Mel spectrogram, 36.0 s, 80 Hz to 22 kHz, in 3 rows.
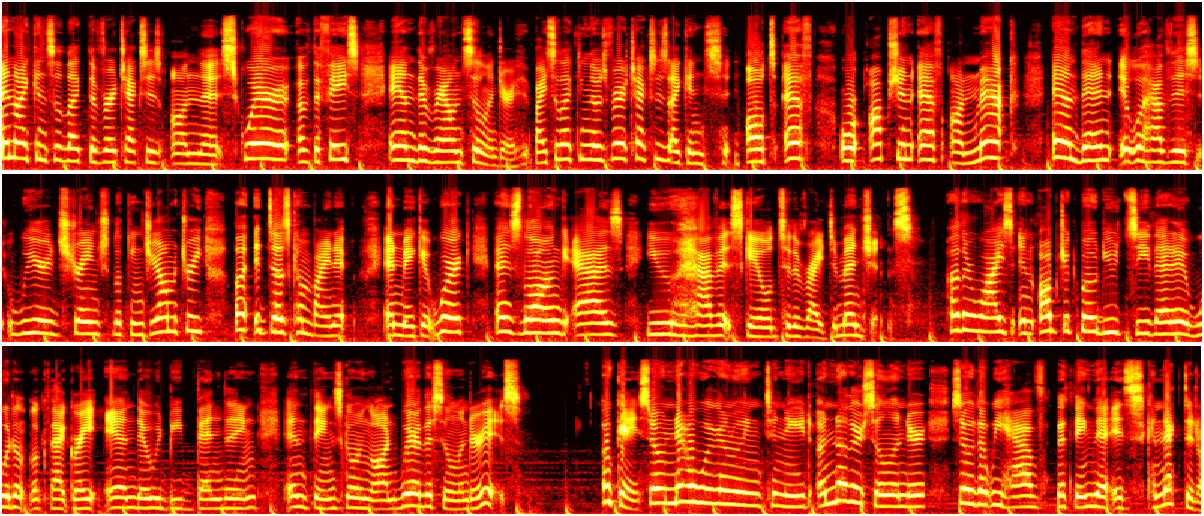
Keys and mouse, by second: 1.2 click, 1.3 click, 8.3 alt+f, 11.9 click, 12.0 click, 17.4 alt+f, 19.6 Tab, 22.3 Tab, 26.0 click, 28.0 s, 29.3 Tab, 30.7 shift+a, 32.3 click, 32.9 Tab, 33.6 click, 35.3 click.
